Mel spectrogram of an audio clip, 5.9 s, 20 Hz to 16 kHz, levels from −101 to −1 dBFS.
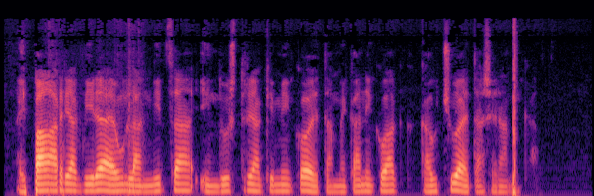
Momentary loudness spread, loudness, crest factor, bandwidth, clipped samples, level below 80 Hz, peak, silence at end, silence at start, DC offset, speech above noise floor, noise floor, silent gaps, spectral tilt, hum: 11 LU; -24 LUFS; 24 dB; 11.5 kHz; under 0.1%; -48 dBFS; 0 dBFS; 0.75 s; 0.15 s; under 0.1%; 46 dB; -69 dBFS; none; -7 dB/octave; none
